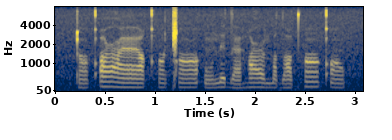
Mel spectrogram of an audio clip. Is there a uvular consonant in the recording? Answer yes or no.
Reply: yes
